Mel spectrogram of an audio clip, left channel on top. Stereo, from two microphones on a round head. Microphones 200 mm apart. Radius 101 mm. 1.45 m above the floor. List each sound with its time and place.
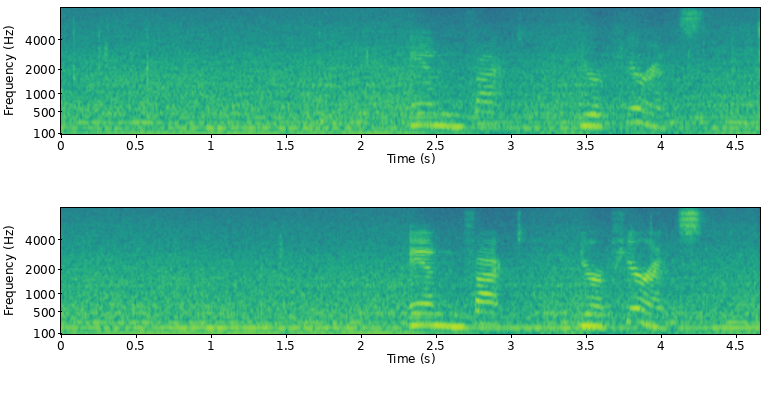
2.3 s a woman speaking: 35° right (ahead or behind), 1.1 m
